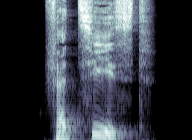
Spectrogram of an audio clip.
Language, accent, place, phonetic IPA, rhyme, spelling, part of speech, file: German, Germany, Berlin, [fɛɐ̯ˈt͡siːst], -iːst, verziehst, verb, De-verziehst.ogg
- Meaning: 1. second-person singular preterite of verzeihen 2. second-person singular present of verziehen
